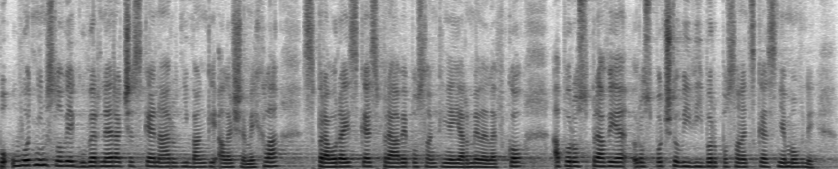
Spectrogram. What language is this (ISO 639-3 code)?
ces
